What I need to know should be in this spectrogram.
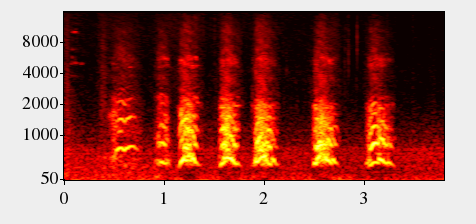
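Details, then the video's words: Puppies and their mother dog playing happily in fresh white snow; six short, high yapping barks with clear harmonics, spaced roughly half a second apart, against a quiet background. "Beautiful puppies playing with mother dog on snowy ground – Dog barking sounds"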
